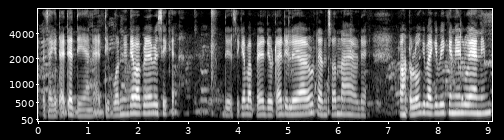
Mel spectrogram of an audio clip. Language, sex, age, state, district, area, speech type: Assamese, female, 45-60, Assam, Biswanath, rural, spontaneous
